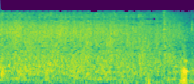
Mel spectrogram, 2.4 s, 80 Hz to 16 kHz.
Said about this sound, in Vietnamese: Ông cụ 80 tuổi đi với, đó, đang giơ tay đó thưa anh chị em. Chúng ta vỗ một tràng pháo tay chào mừng ông.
